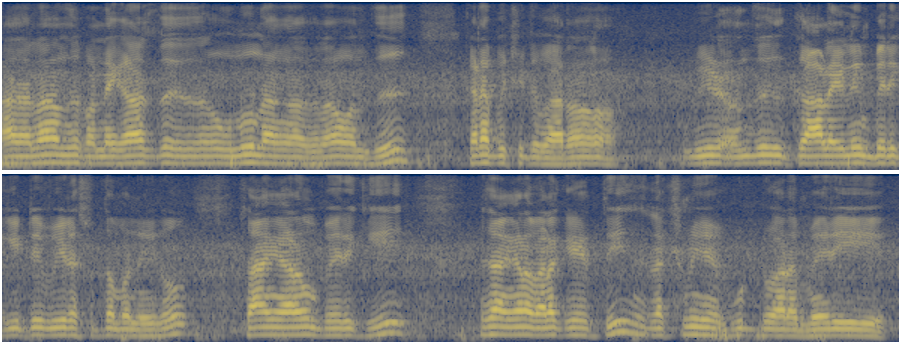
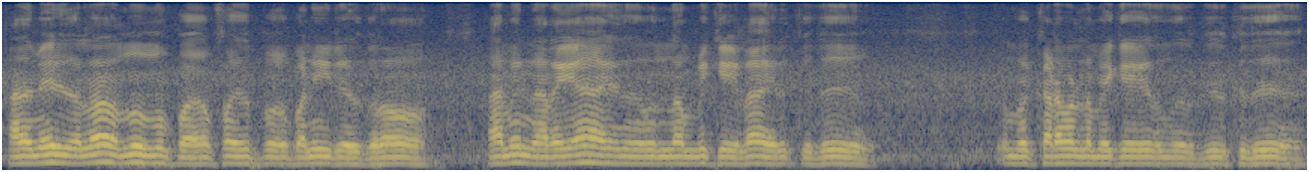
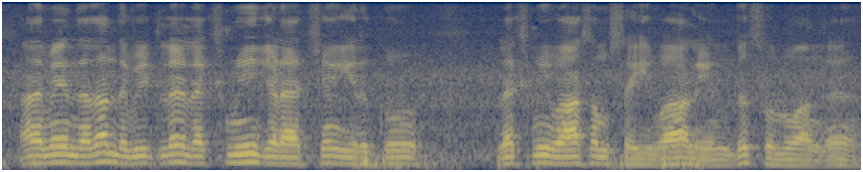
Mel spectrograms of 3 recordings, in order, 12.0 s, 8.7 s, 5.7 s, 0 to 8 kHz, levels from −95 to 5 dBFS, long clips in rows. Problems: constant background noise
